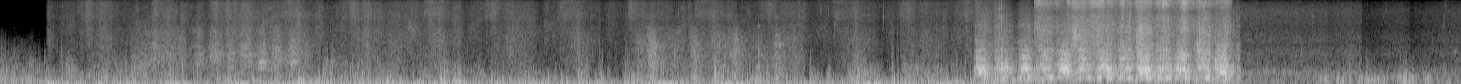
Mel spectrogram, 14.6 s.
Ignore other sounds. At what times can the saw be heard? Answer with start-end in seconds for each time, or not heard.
1.3-3.1, 6.3-8.1, 9.7-12.4.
